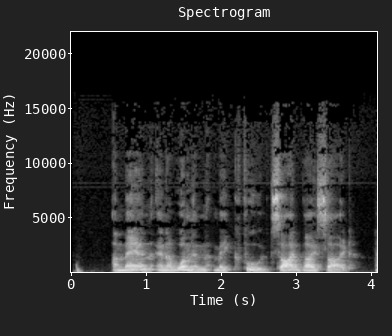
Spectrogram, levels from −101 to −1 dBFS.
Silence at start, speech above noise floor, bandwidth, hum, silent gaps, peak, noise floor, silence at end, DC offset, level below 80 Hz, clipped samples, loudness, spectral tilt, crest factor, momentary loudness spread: 0.05 s; 20 dB; 15 kHz; none; none; -2 dBFS; -39 dBFS; 0 s; under 0.1%; -56 dBFS; under 0.1%; -19 LUFS; -4.5 dB/octave; 18 dB; 10 LU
